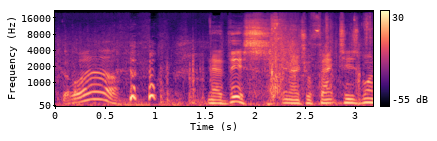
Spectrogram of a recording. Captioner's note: Tony laughs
